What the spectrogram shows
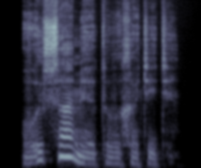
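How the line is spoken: Calm reply. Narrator (Russian): спокойно отвечал аббат

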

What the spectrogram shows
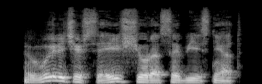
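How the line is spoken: Short chuckle. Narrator (Russian): хохотнул Буслай

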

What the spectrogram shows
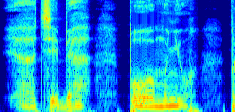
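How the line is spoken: Hoarse wheezing whisper. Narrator (Russian): произнесла она хриплым свистящим шепотом

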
